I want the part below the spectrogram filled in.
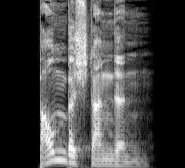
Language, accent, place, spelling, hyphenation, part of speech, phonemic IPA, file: German, Germany, Berlin, baumbestanden, baum‧be‧stan‧den, adjective, /ˈbaʊ̯mbəˌʃtandn̩/, De-baumbestanden.ogg
- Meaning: tree-covered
